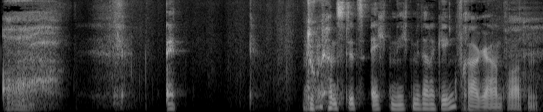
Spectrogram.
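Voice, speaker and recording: A man's voice: medium pitch, very animated, unhurried, breathy edge, no echo, heavily acted. A man playing a restless, insistent Austrian stage actor in a radio drama, telling his story and arguing. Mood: irritated, insistent. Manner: insistent, probing. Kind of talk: radio drama narration and dialogue.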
